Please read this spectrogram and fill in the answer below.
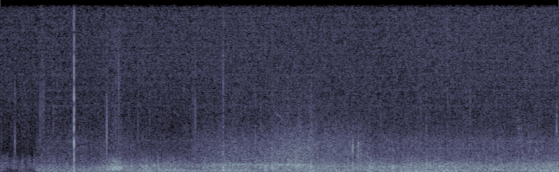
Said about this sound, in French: Durant leur promenade, ils sont pris par l'orage. Un orage violent, comme on en voit en montagne.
